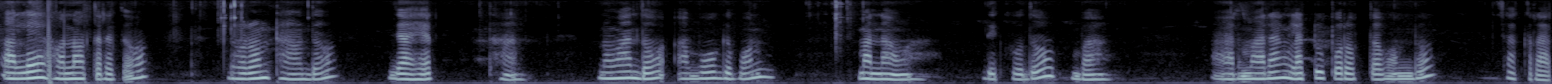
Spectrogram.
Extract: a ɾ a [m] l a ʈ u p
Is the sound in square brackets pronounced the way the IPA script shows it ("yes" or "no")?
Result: no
